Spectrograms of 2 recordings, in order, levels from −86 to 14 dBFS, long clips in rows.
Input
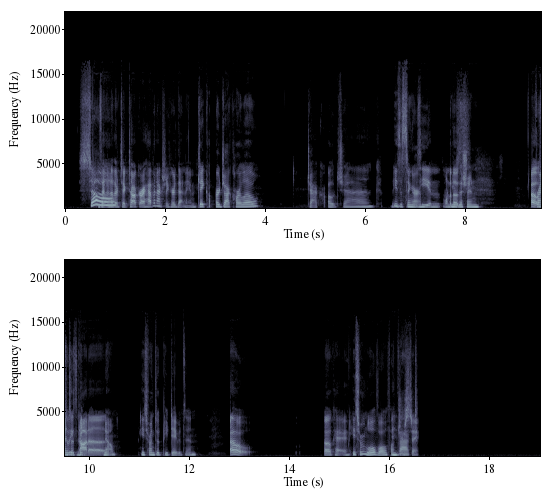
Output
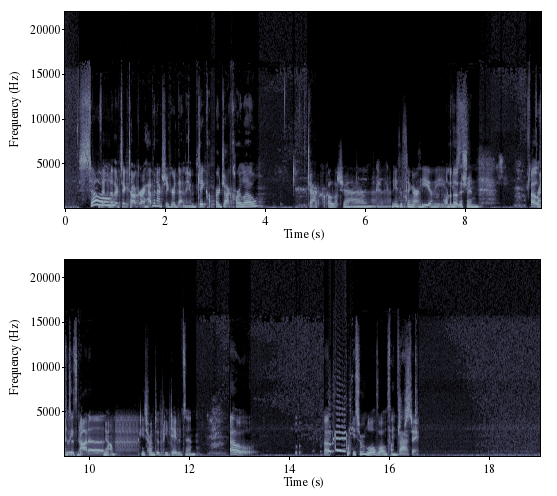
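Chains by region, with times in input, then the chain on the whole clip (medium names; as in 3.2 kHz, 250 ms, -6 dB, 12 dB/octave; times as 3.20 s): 5.02–7.62 s: backward echo that repeats 166 ms, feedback 44%, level -12.5 dB + low-pass 3 kHz 24 dB/octave
10.03–11.84 s: distance through air 190 m + feedback echo behind a high-pass 69 ms, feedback 79%, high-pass 1.8 kHz, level -18 dB
14.79–15.27 s: formants replaced by sine waves + waveshaping leveller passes 3
whole clip: reverb removal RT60 1.4 s; level flattener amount 70%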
